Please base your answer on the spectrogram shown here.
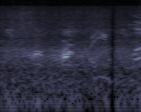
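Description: Geese give a couple of faint, distant honks over a low, rumbling outdoor background, brief calls rising slightly from the murmur.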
